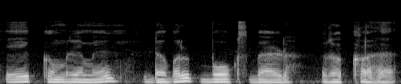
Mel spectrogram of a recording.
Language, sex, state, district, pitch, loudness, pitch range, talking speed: Hindi, male, Uttar Pradesh, Saharanpur, 115 Hz, -16 LUFS, 105-125 Hz, 120 wpm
